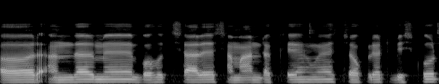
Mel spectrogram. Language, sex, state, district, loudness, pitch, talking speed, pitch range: Hindi, male, Bihar, Vaishali, -26 LUFS, 110 Hz, 165 wpm, 105-115 Hz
